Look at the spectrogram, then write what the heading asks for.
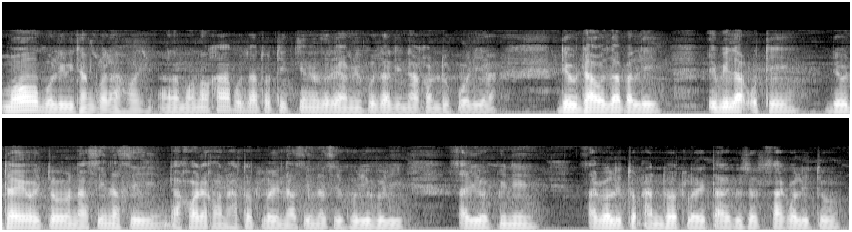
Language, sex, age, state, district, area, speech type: Assamese, male, 45-60, Assam, Barpeta, rural, spontaneous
